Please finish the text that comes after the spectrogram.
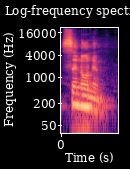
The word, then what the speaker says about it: synonym: Yes, this Y gives the sound of E and this Y also gives the sound of E. Synonym.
